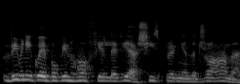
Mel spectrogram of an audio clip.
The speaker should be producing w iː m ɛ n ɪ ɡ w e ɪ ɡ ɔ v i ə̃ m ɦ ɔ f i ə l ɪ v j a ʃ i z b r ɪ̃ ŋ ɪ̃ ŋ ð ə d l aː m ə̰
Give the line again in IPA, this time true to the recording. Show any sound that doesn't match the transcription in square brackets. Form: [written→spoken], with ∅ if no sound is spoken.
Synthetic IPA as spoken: [w→v] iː m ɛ n [ɪ→i] ɡ w e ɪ [ɡ→b] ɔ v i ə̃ [m→n] ɦ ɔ f i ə l ɪ v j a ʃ i z b [r→ɹ] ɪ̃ ŋ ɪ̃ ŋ ð ə d [l→ɹ] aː m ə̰

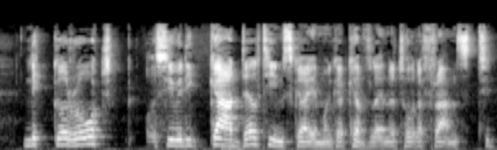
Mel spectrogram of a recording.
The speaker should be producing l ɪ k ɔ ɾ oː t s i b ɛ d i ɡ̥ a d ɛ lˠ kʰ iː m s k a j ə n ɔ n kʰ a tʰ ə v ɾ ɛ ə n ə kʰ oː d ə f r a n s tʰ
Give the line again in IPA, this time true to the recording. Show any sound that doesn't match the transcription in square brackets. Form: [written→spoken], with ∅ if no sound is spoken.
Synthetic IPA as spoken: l ɪ k ɔ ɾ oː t s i [b→w] ɛ d i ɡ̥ a d ɛ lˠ [kʰ→tʰ] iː m s k a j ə [n→m] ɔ n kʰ a [tʰ→kʰ] ə v [ɾ→l] ɛ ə n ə [kʰ→tʰ] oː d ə f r a n s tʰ

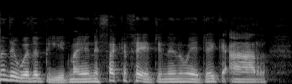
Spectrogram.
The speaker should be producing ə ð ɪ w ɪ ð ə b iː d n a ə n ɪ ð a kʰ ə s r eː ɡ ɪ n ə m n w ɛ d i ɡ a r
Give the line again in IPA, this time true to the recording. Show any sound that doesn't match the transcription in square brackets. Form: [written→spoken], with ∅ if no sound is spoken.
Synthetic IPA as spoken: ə ð ɪ w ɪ ð ə b iː d [n→m] a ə n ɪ [ð→θ] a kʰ ə [s→f] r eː [ɡ→d] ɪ n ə [m→∅] n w ɛ d [i→ɪ] ɡ a r

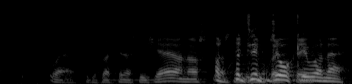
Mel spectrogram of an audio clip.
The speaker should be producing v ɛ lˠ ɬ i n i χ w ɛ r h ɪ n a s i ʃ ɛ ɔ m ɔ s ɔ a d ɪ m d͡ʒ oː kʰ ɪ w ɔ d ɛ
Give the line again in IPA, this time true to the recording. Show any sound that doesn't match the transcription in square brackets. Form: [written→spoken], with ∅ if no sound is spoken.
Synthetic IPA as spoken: [v→w] ɛ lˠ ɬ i [n→d] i χ w ɛ r [h→θ] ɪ n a s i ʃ ɛ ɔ [m→n] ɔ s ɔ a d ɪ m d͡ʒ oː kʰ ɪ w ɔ [d→n] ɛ

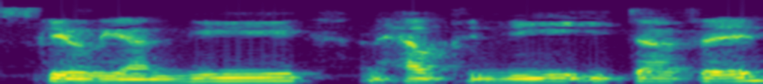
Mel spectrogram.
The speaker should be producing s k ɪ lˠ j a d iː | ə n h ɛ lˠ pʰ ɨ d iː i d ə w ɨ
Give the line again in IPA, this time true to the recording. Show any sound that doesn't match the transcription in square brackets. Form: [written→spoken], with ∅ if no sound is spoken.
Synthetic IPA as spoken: s k ɪ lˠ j a [d→n] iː | ə n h ɛ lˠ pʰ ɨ [d→n] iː i d ə [w→v] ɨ

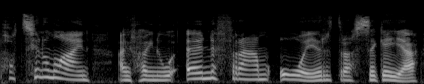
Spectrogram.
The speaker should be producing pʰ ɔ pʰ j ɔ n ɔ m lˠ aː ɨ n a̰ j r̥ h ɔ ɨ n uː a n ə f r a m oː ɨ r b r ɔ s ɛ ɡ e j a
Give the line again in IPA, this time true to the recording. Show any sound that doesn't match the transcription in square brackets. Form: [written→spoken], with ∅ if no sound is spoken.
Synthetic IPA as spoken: pʰ ɔ [pʰ→tʰ] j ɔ n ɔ m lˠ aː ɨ n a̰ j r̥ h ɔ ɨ n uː [a→ə] n ə f r a m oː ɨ r [b→d] r ɔ s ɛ ɡ e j a

